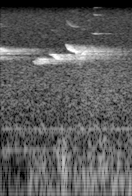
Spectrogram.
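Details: A common blackbird gives one mellow, fluting phrase of slurred whistled notes that dip and rise, ending in a short thin squeak, with a low background hum.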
